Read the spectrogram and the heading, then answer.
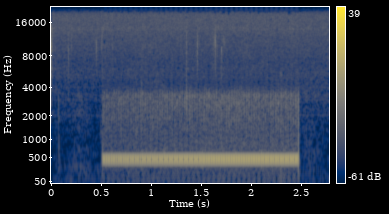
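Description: A steady telephone dial tone hums at a single low-mid pitch for about two seconds while a call to a friend is being placed, starting and stopping abruptly, with a faint hiss beneath it and no talking.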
